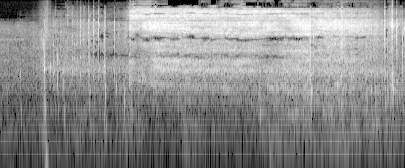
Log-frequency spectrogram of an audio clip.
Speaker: When I was unscrewing the fuel tank cap just now, there is a puffing sound.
